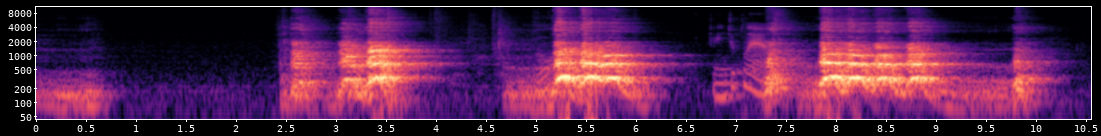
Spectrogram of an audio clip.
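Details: Great Dane puppy Mikey, now 7 months and 110 lb, roughhousing over toys with his sister Ellie; low, rough play growls and gruff barks arrive in three separate bouts with quiet pauses between.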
